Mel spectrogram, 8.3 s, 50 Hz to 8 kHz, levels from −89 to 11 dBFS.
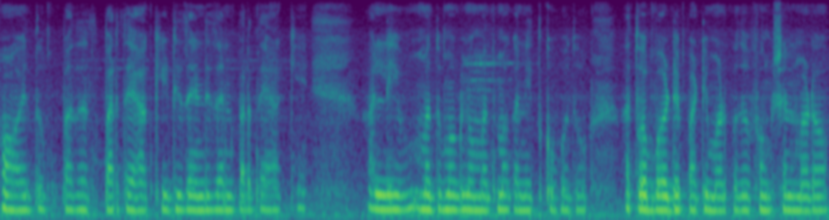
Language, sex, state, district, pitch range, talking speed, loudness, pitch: Kannada, female, Karnataka, Bellary, 190-195 Hz, 145 wpm, -19 LUFS, 195 Hz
